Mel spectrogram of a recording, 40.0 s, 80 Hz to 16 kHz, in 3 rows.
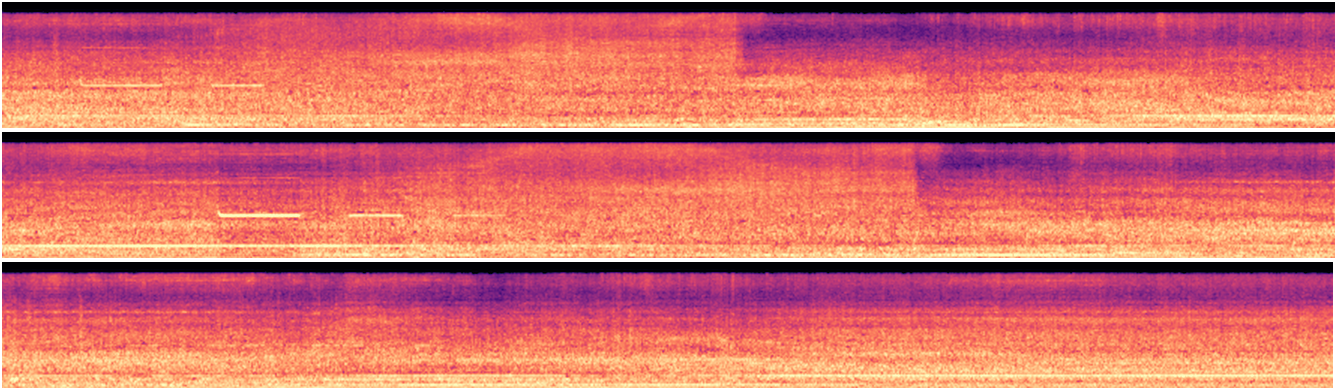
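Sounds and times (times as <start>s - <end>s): diesel engine running: 0.0s - 39.9s
short high beeps: 15.4s - 18.1s.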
